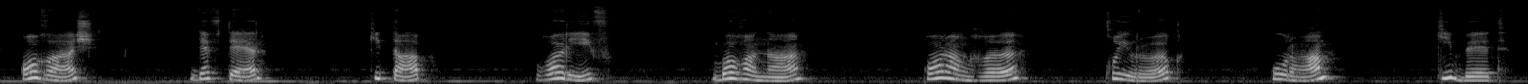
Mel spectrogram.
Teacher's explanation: Обращаем внимание, что в каждом слове последний слог произносится сильнее.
